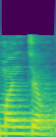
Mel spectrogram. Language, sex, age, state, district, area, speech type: Telugu, male, 18-30, Telangana, Medak, rural, read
